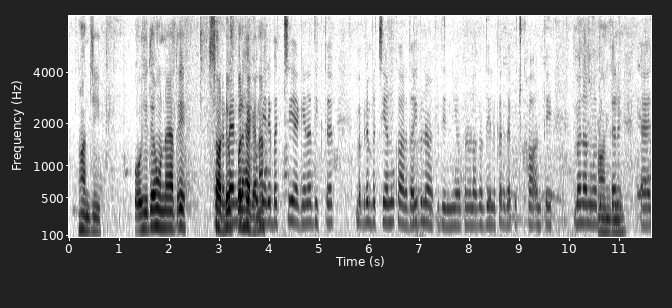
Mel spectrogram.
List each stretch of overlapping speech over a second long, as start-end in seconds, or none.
none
